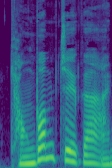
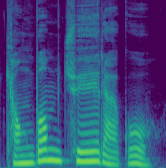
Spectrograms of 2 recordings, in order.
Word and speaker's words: 경범죄: 그런데 이것은 가벼운 범죄라는 뜻으로 가벼울 경자와 범죄라는 명사가 합해진 것이기 때문에 경범죄가 아니고요. 경범죄라고 예사소리로 발음하는 것이 맞습니다.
